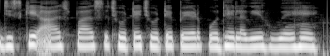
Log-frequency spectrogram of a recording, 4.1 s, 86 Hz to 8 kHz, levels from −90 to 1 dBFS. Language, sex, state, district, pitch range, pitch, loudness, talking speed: Hindi, female, Maharashtra, Washim, 185-195 Hz, 190 Hz, -13 LUFS, 100 wpm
